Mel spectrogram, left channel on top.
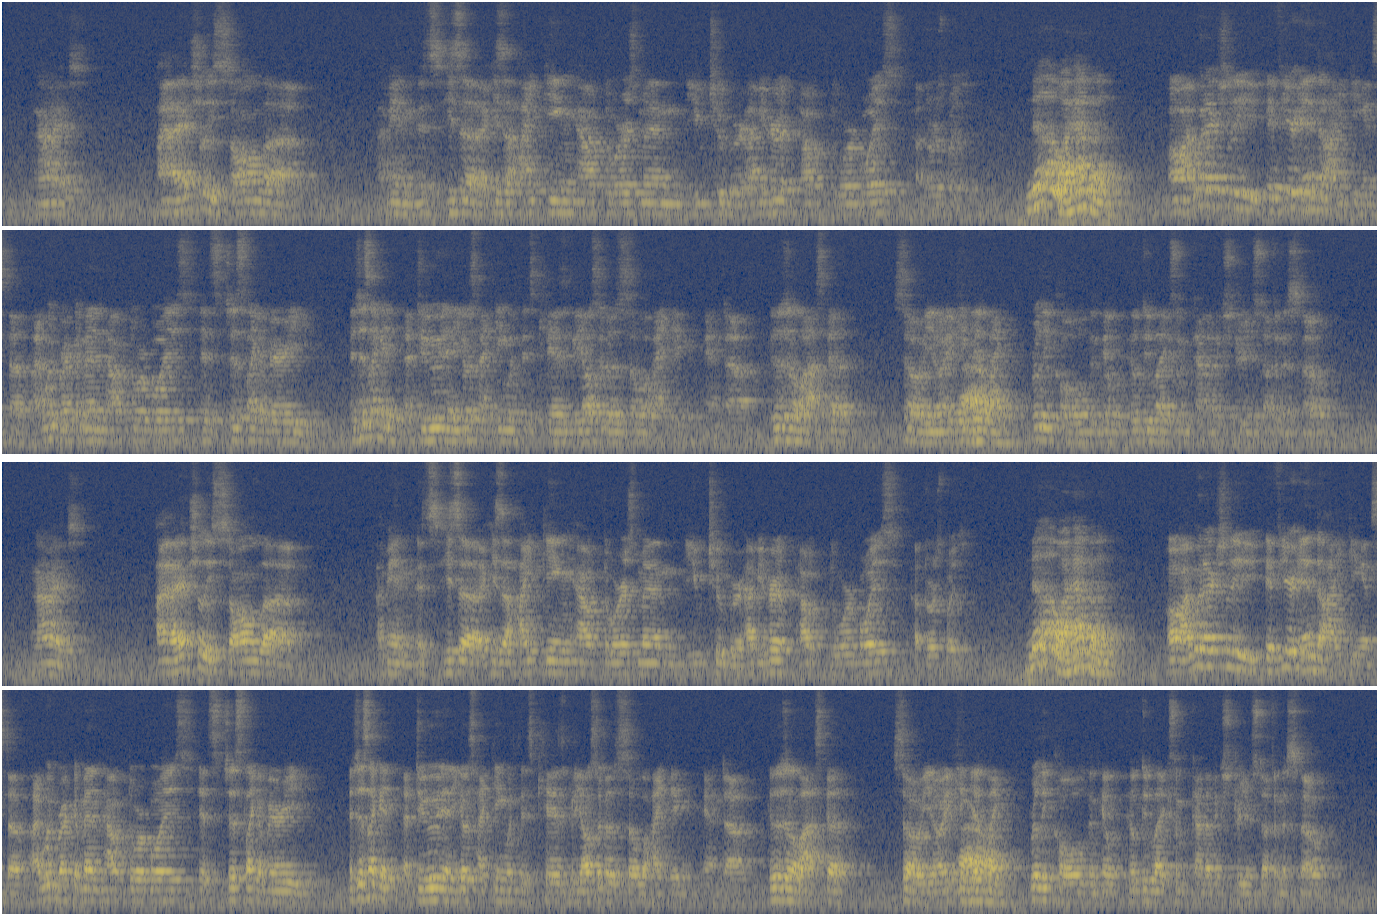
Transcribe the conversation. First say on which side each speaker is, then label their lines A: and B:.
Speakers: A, on the right; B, on the right.
A: Nice. I I actually saw uh I mean it's he's a he's a hiking outdoorsman YouTuber. Have you heard of Outdoor Boys? Outdoors Boys?
B: No, I haven't.
A: Oh, I would actually if you're into hiking and stuff, I would recommend Outdoor Boys. It's just like a very it's just like a, a dude and he goes hiking with his kids, but he also goes solo hiking and uh he lives in Alaska. So, you know, it
B: Wow.
A: can get like really cold and he'll he'll do like some kind of extreme stuff in the snow.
